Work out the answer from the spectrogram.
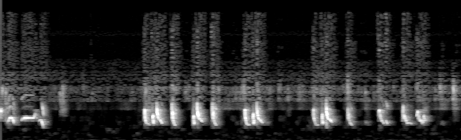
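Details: Pleci Papua wiklus, the black-capped white-eye, in morning song: a short warbled opening, a brief pause, then clusters of crisp high chirps repeated in a steady stutter.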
